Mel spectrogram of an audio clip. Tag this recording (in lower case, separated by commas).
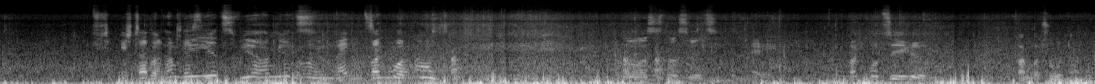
sailing ship, speech, vehicle, water vehicle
